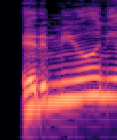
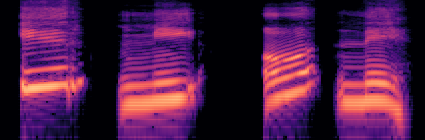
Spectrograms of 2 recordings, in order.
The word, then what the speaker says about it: Hermione: Hermione agora ensinava Krum a pronunciar seu nome corretamente. Ele não parava de chamá-la de Hermion. Hermione", dizia ela lenta e claramente.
